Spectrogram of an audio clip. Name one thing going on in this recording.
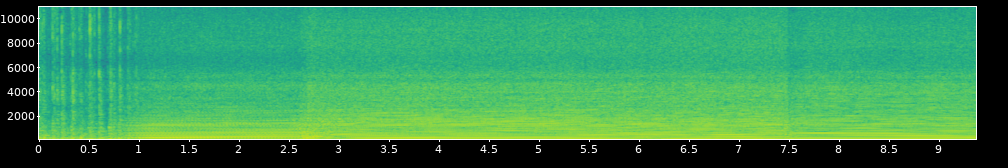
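A car engine roars at high revs, its pitch climbing.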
